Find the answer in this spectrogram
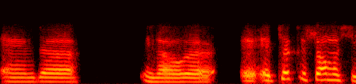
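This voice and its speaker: A man speaks at a fairly slow pace with a fairly high pitch. His pitch varies in an ordinary way. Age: 60s. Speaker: paranormal investigator. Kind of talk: radio interview. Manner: halting, many fillers and repeats.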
